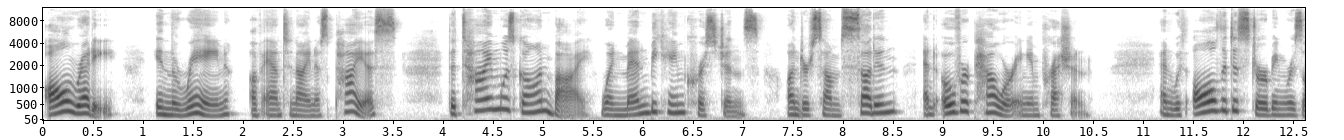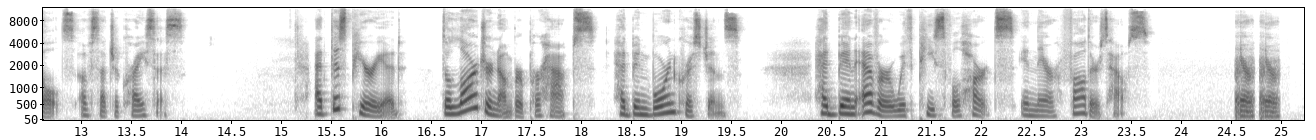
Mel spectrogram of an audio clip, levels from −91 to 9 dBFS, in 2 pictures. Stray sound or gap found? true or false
true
